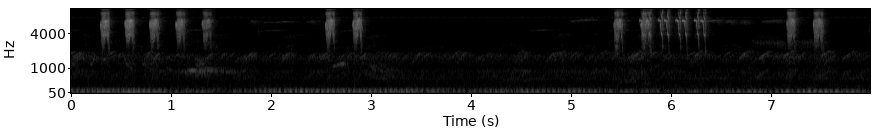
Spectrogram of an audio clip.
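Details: Blue-crowned hanging parrot calling in cap-cap, kiak-kiak and crap-crap styles, sharp piercing high notes fired in uneven clusters of two to six, with quiet gaps and a steady low background hum.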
